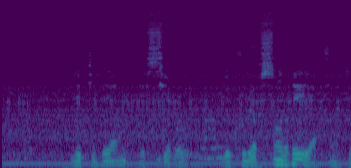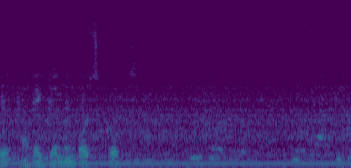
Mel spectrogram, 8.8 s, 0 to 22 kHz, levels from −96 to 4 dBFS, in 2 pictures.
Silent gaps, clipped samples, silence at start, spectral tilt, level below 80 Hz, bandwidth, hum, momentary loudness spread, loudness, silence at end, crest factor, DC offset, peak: none; under 0.1%; 0 s; -6.5 dB/octave; -74 dBFS; 16 kHz; none; 17 LU; -59 LUFS; 0 s; 18 dB; under 0.1%; -40 dBFS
